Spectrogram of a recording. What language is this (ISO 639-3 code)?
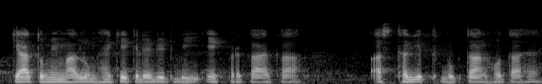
hin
